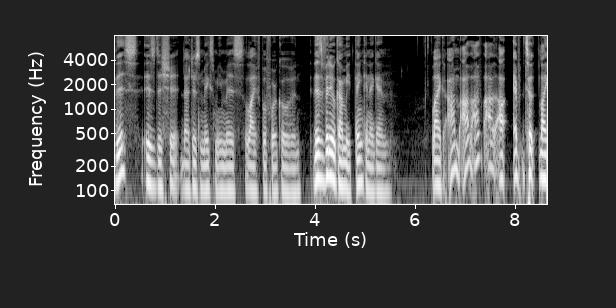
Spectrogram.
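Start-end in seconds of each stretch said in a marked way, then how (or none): 6.4-8.7 stuttering, tripping over repeated words and false starts. A video maker talking to viewers, getting stuck mid-sentence: stuttering. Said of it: "I'm stuttering".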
